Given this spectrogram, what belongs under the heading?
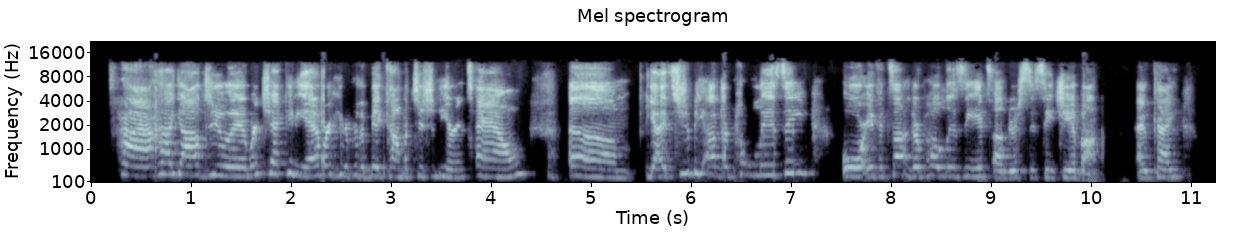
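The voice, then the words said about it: Put-on Oklahoma accent. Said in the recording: “pretend that you're from Oklahoma and have an accent ... pretend you have an accent ... What's an Oklahoma accent? ... I'm you pretending to be Oklahoman”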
